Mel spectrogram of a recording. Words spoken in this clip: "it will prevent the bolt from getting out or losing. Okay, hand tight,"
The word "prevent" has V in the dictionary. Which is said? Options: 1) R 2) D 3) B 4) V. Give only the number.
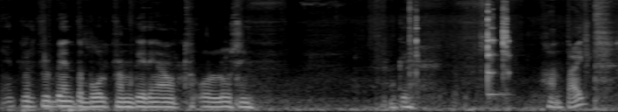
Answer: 3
